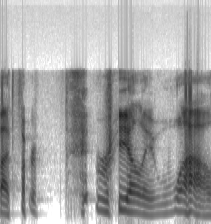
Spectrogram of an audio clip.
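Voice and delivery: talking through laughter. Apologizing for laughing at another player's attack, laughing while talking. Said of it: "I'm sorry I'm laughing".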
